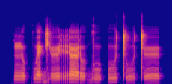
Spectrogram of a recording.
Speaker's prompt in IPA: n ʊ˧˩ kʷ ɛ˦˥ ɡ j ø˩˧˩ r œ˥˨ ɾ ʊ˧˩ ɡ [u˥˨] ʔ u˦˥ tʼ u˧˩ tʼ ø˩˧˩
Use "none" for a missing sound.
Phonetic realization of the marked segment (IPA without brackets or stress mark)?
u˥˨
